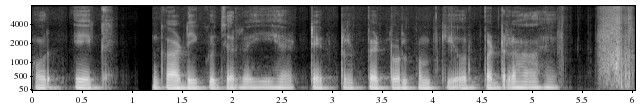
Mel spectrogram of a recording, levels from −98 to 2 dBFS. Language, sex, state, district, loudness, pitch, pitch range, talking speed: Hindi, male, Rajasthan, Jaipur, -18 LUFS, 95 Hz, 90-105 Hz, 140 wpm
